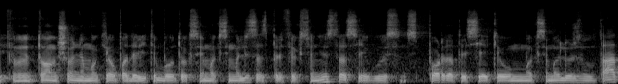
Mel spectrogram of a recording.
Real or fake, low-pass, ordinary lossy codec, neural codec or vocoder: real; 14.4 kHz; Opus, 64 kbps; none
